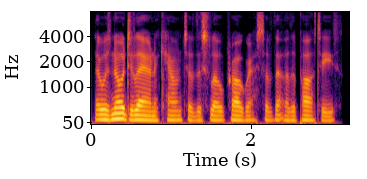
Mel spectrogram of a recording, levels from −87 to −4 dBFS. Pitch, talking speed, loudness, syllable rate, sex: 120 Hz, 260 wpm, -17 LUFS, 6.4 syllables/s, male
